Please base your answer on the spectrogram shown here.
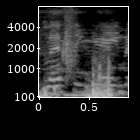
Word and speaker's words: Blasingame: My Facebook is BLASINGAME, Okay. but the book is Blessing under Game.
